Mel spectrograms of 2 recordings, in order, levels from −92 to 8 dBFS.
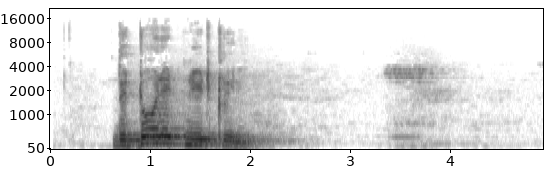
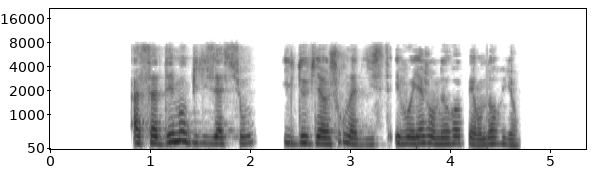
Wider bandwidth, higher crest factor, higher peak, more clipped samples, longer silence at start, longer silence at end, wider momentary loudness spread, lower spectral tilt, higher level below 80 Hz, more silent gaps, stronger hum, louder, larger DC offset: first, 13.5 kHz vs 8 kHz; about the same, 18 dB vs 18 dB; about the same, -2 dBFS vs -2 dBFS; neither; second, 0.65 s vs 0.85 s; first, 2.85 s vs 0.7 s; first, 26 LU vs 11 LU; first, -7 dB/octave vs -5.5 dB/octave; about the same, -56 dBFS vs -54 dBFS; second, none vs 2.08-2.32 s; neither; first, -15 LUFS vs -19 LUFS; neither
